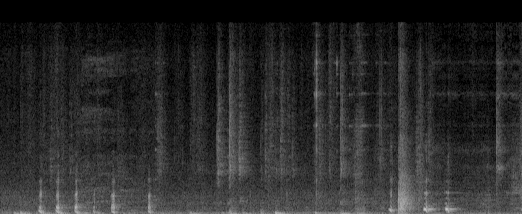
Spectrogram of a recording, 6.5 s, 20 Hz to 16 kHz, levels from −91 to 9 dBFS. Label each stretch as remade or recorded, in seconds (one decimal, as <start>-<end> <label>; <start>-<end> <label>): 0.0-5.4 recorded; 5.4-6.5 remade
